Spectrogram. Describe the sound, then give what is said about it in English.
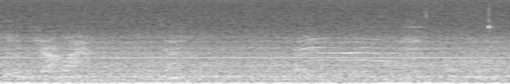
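A cat meows a few times, drawn-out, over a steady low hum with some muffled voices in the background. “Well, that cat's gonna die.”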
